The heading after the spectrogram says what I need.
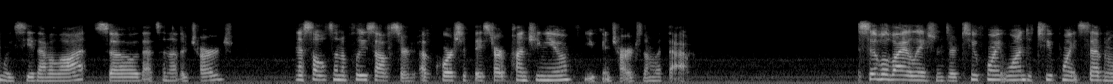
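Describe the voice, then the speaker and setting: A woman's voice: mid-range voice, fairly bright tone, dull audio, a little hiss or hum. A young woman casually explaining roleplay police charges on a livestream, chatting to viewers and laughing easily.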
